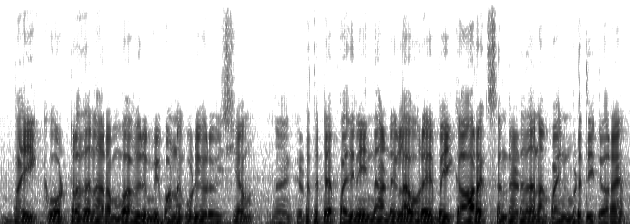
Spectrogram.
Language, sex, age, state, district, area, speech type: Tamil, male, 30-45, Tamil Nadu, Erode, rural, spontaneous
